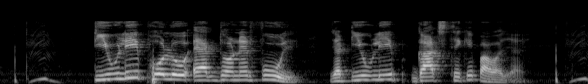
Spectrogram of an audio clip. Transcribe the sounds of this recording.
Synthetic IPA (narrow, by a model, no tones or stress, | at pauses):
ʈiwlipɦoloʔɛk̚d̪ʱɔɾoneɾful | d͡ʑaʈiwlipɡat͡ɕt̪ʰekepaoa̰d͡ʑa̰e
